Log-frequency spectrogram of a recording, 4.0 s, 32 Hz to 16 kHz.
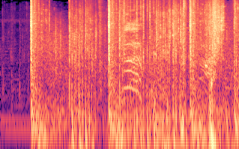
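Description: Rapid, dense gunfire from a sniper rifle match in the video game Black Ops 4, loud booming shots with crackling reverberation and layered game effects packed into a few seconds.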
